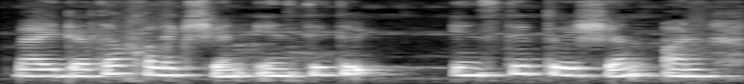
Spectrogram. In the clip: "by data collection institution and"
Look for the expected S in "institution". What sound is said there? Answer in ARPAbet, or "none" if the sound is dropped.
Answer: S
